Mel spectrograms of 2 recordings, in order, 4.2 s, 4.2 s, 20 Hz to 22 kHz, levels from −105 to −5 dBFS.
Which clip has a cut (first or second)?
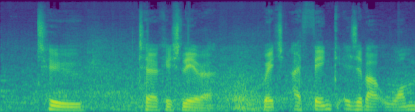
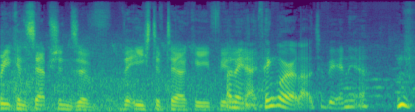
second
